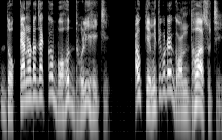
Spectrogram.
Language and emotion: Odia, disgusted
